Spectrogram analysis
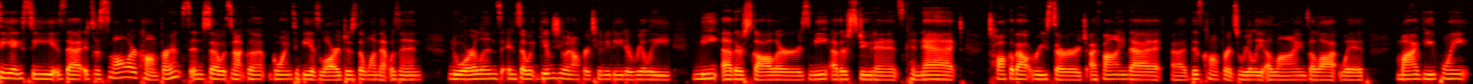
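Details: Adult speaker; ordinary fluent speech.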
